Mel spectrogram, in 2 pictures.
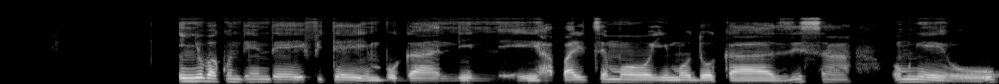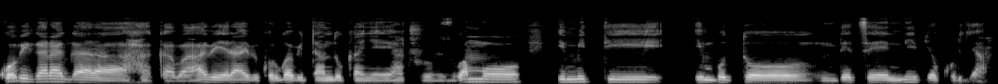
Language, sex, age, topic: Kinyarwanda, male, 18-24, government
